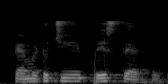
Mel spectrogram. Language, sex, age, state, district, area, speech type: Marathi, male, 45-60, Maharashtra, Raigad, urban, spontaneous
